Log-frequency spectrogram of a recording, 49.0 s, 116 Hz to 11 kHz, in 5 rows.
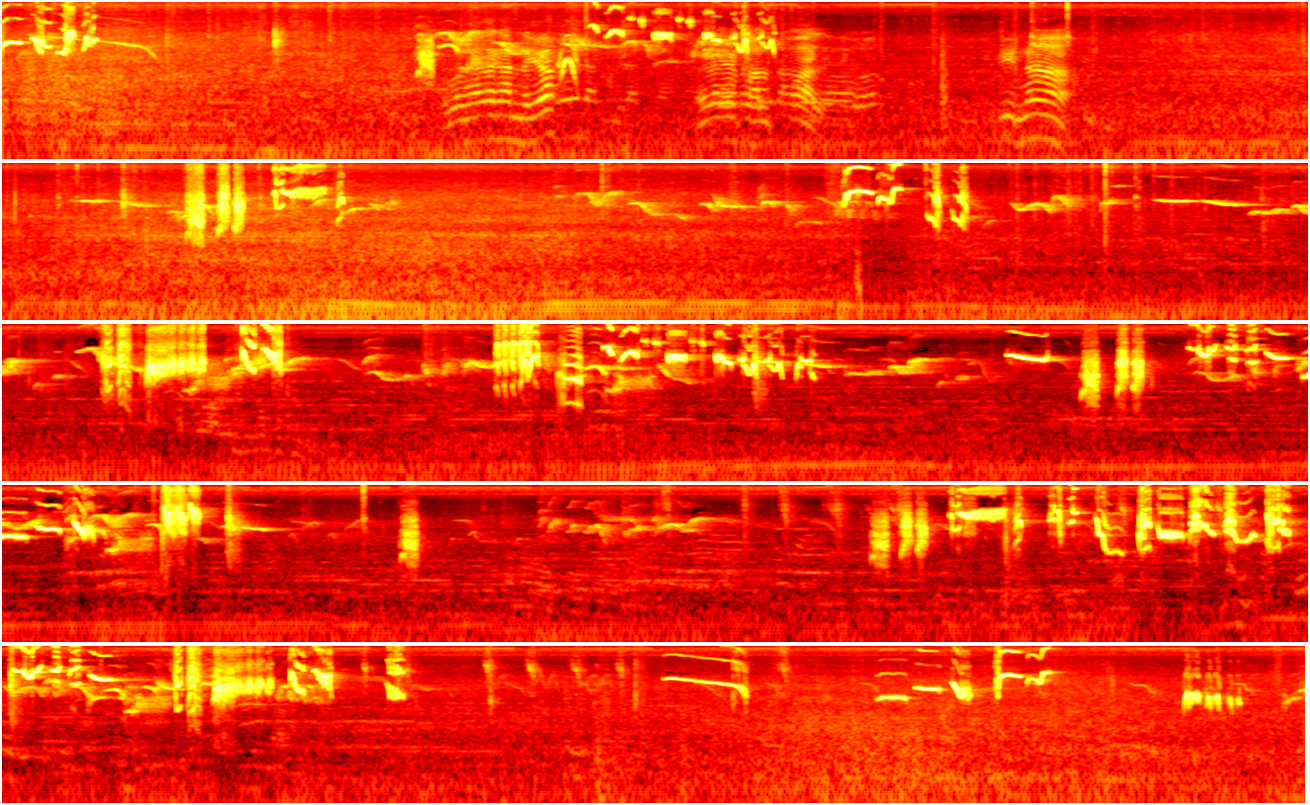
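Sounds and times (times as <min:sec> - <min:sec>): songbird whistling and chattering: 0:00.0 - 0:01.3, 0:03.1 - 0:06.1, 0:10.3 - 0:12.8, 0:14.0 - 0:32.6, 0:35.6 - 0:48.9.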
